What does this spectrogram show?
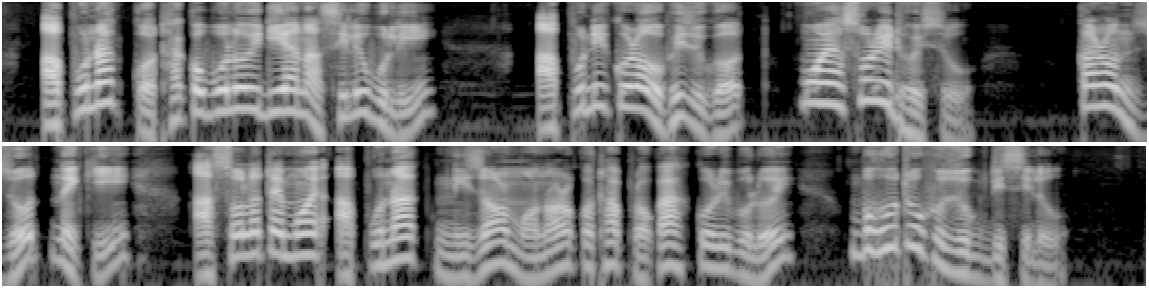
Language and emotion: Assamese, surprised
